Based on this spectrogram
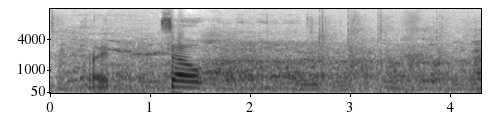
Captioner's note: crowd laughs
